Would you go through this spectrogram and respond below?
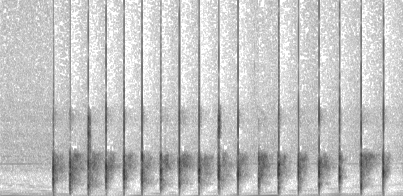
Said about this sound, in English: That's too much clapping, unless you save up all your clapping for live events, concerts, musical events, and such.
